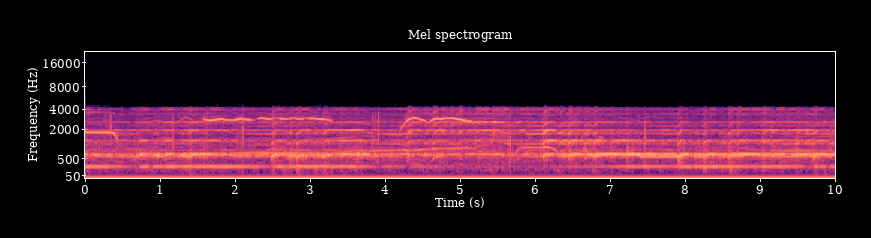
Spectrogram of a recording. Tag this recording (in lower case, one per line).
bleep
music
